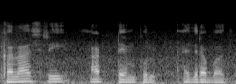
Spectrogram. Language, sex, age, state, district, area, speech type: Telugu, male, 18-30, Telangana, Hanamkonda, urban, spontaneous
